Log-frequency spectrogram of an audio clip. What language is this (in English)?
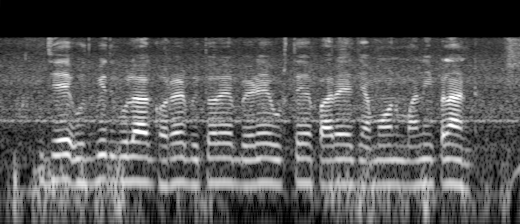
Bangla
